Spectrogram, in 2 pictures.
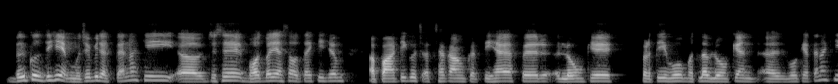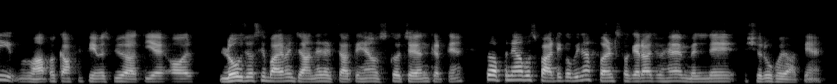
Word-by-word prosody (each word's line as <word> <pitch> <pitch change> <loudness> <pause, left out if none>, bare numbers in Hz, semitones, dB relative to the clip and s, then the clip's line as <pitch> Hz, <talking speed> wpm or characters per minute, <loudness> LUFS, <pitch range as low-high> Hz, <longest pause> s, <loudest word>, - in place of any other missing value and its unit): बिल्कुल। 190 +6 +4
देखिये 195 +4 +4
मुझे 140 +4 -3
भी 185 - 0
लगता - - -1
है - - 0
ना 200 +2 -4
कि 190 -2 -1
अ, 135 -1 +3
जैसे 180 +4 +2
बहुत 145 -1 +1
बारी 165 +1 +5
ऐसा 165 +1 +1
होता 150 -1 -2
है - - -3
की 160 +1 -7
जब 160 0 -3 0.3
अ, - - +6
पार्टी 140 +3 +5
कुछ 165 -1 -4
अच्छा 145 +1 -4
काम 140 -1 +3
करती 135 0 -5
है 145 +1 +6
फिर 145 0 +3
लोगों 135 +1 +1
के 150 0 +7 0.3
प्रति 145 +2 -1
वो 150 +1 +1
मतलब 150 +1 +1
लोगों 140 0 0
के - - +8
अन 140 -2 0
अ, 135 -1 -2
वो 140 +1 -5
कहते 140 0 -5
है - - -5
ना - - -5
कि 215 -2 -4
वहाँ 130 -2 +1
पे 145 - -7
काफ़ी 135 +2 -2
फेमस 140 -1 -2
भी 145 - -5
हो 140 - +2
जाती 130 +1 -1
है। 135 0 +4
और 135 0 -3 0.2
लोग 165 +6 +5
जो 175 - -1
उसके 175 +1 -6
बारे 150 -3 +3
में 170 0 -4
जानने 140 0 0
लग 145 - -5
जाते 130 +1 -1
हैं, 140 - -1
उसको 145 +1 -5
चयन 135 0 +1
करते 130 -2 -3
हैं, 155 - -5 0.2
तो 225 - +4
अपने 210 -1 +1
आप 210 0 +2
उस 205 0 -4
पार्टी 160 -1 +3
को 170 - -5
भी 175 +2 -5
ना 215 - 0
फंड्स 155 0 0
वगैरह 155 0 +3
जो 150 -1 -10
है 155 0 +3
मिलने 135 +1 -3 0.3
शुरू 145 -1 -4
हो 135 -2 -4
जाते 120 -2 -5
हैं। - - -6
145 Hz, 280 wpm, -23 LUFS, 135-165 Hz, 0.3 s, के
